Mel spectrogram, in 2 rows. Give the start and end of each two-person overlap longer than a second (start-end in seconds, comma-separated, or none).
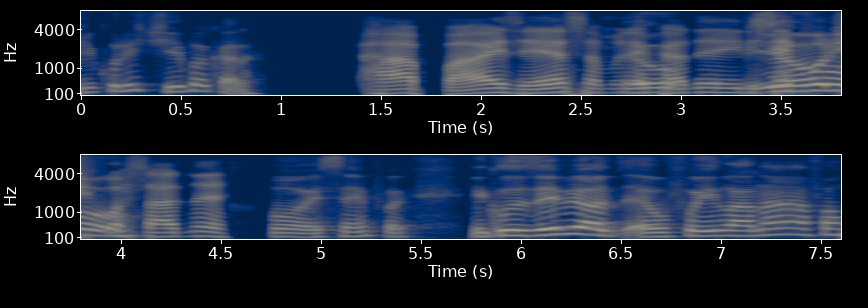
2.7-4.1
